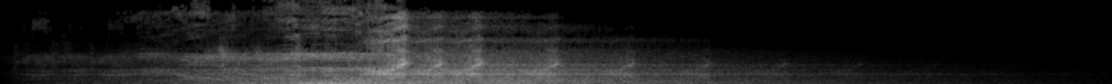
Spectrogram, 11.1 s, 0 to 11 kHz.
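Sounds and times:
ghostly whoosh: 1.5 - 9.3.

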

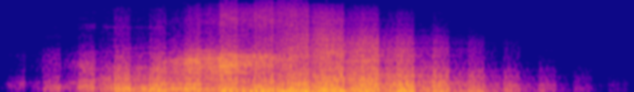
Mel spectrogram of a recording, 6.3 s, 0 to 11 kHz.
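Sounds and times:
slow dark chopper stutter sweep with chorus: 0.2 - 5.6.

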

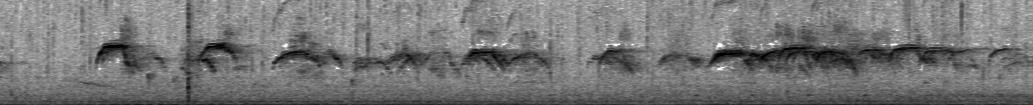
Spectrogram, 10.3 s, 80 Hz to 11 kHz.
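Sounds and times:
swallows twittering in a wet misty spring forest in Cyprus: 0.9 - 10.3.

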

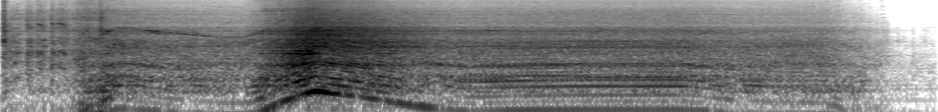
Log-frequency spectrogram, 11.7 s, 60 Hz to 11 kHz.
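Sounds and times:
Ford Escort Mk5 engine starting, revving and switching off in a garage: 0.0 - 11.2.

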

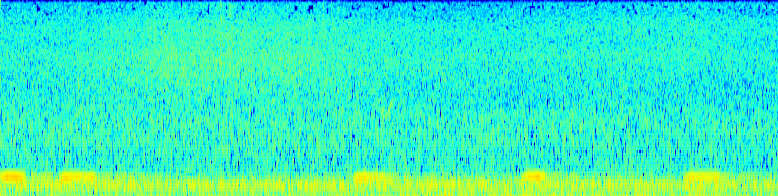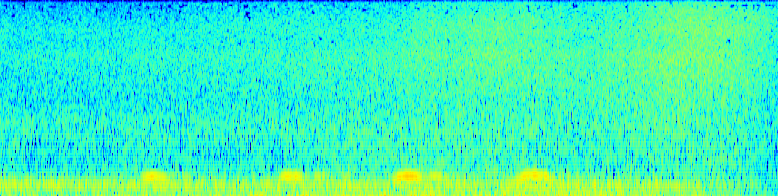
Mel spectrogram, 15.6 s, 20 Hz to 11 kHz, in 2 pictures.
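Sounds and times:
owl hooting at night in a graveyard: 0.0 - 1.5, 3.4 - 4.2, 5.0 - 5.8, 6.7 - 7.7, 9.1 - 14.0
steady roaring night wind in a graveyard: 0.0 - 15.5.

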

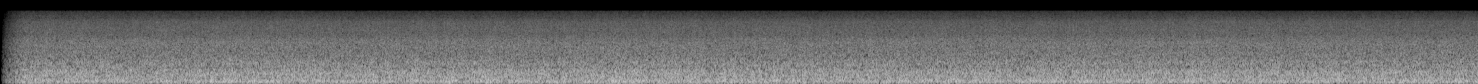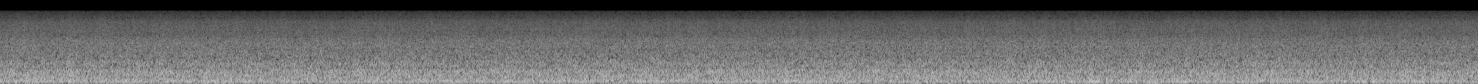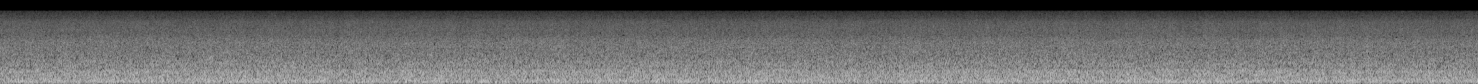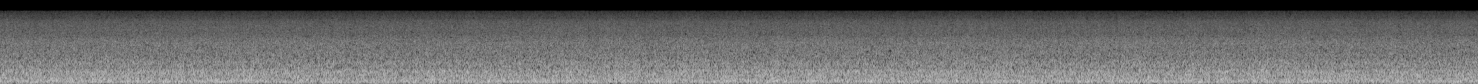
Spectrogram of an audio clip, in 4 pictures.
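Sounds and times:
waterfall in Allgaeu Germany: 0.0 - 59.1.

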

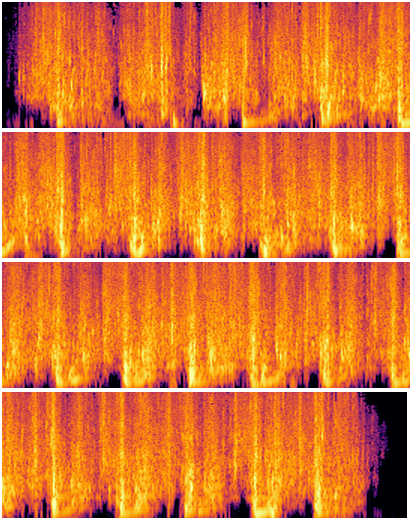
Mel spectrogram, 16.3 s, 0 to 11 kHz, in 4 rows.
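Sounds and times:
footsteps in deep water: 0.0 - 16.0.

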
